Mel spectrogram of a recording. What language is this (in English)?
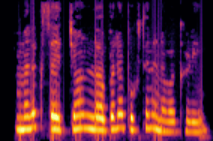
Pashto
